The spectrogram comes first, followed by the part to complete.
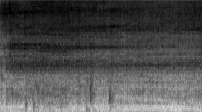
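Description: Aerosol can of Président whipped cream spraying a steady hiss as the cream is piped onto a trifle.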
